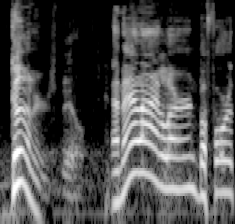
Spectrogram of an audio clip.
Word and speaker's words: Guntersville: a year before that there is no t it's gunnersville and then i learned before they gave me the key to the room it's gunnersvole so gunnersville gunnerswell you're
